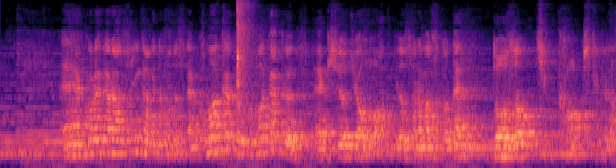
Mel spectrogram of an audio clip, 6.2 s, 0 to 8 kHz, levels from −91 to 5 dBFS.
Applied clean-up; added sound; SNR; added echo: none; Snare drum; 9 dB; reverberation time 0.9 s.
